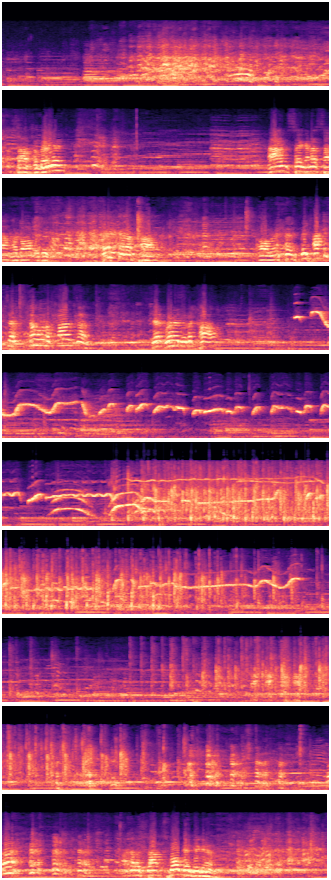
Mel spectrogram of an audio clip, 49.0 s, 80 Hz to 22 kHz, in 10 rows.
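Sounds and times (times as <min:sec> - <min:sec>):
backing music with steady beat: 0:00.0 - 0:49.0
man whistling a melody: 0:19.1 - 0:34.2.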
